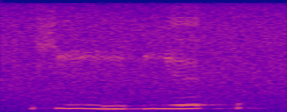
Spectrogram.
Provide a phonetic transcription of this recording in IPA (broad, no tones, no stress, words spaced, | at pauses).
çi | ʎɪk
